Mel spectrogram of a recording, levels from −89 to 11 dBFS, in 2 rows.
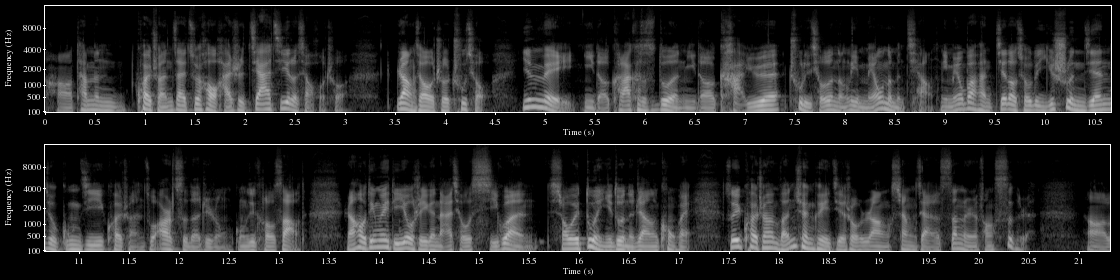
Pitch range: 105-150 Hz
